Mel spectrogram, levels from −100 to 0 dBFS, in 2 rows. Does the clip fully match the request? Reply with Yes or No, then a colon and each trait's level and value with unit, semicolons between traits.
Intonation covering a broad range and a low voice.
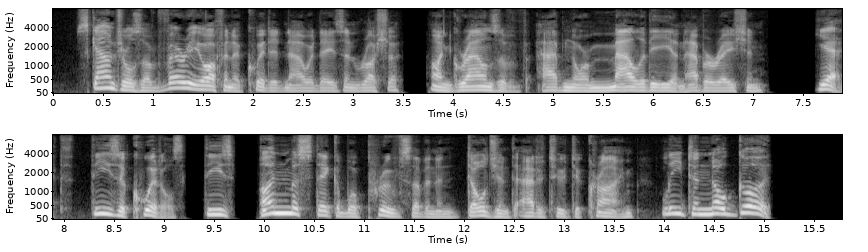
Yes: wide, 7.1 semitones; low, 110 Hz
